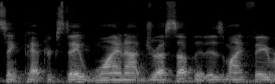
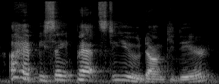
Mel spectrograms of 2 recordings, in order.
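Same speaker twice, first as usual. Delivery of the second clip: Jamie cheerfully greeting; 9 semitones higher, 4 dB louder than usual. A narrator's reading. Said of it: "Jamie said".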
